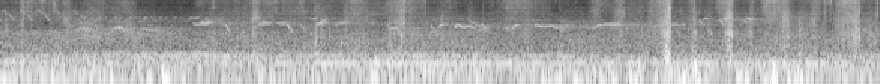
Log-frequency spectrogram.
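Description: Quiet outdoor background: faint, short bird chirps over a low steady hum.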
